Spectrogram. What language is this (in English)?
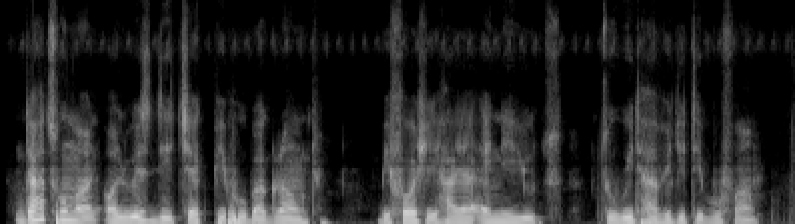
Nigerian Pidgin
